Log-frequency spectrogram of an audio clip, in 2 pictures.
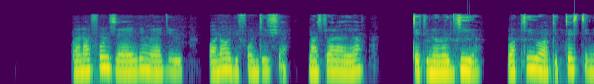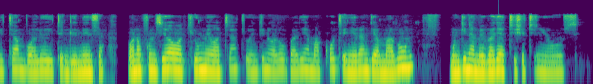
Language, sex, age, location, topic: Swahili, female, 36-49, Dar es Salaam, education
